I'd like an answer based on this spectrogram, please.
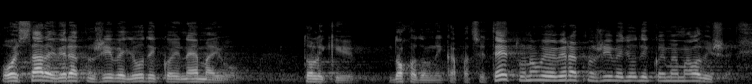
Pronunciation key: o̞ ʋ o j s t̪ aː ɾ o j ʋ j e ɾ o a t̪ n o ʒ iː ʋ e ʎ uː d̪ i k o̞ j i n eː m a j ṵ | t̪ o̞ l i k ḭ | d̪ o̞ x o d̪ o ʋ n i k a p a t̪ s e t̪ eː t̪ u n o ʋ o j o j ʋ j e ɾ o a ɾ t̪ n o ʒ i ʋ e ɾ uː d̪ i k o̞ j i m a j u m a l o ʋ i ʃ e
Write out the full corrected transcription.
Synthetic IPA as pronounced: o̞ ʋ o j s t̪ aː ɾ o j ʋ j e ɾ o a t̪ n o ʒ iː ʋ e ʎ uː d̪ i k o̞ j i n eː m a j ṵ | t̪ o̞ l i k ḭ | d̪ o̞ x o d̪ o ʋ n i k a p a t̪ s i t̪ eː t̪ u n o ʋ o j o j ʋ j e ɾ o a t̪ n o ʒ iː ʋ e ʎ uː d̪ i k o̞ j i m a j u m a l o ʋ i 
